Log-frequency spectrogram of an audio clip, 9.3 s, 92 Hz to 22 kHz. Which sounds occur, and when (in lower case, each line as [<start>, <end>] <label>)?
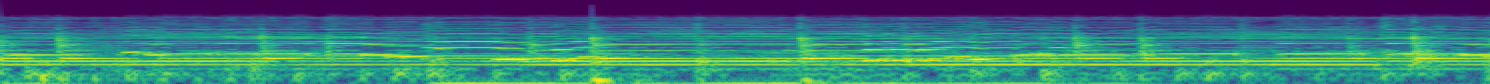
[0.00, 9.31] music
